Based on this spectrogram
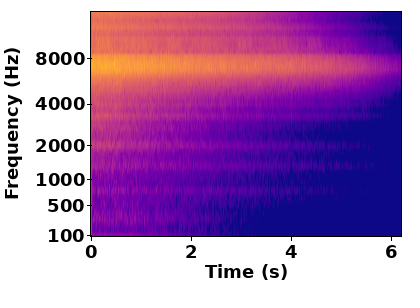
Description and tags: Recorded this rainstick I have, added a lot of processing in Adobe Audition.
percussion, rain, rainstick, reverb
